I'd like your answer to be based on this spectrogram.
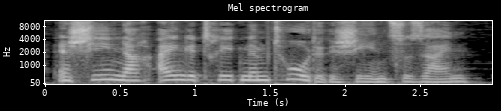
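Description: A woman voicing an impatient, sharp-minded male doctor who questions forcefully in a read-aloud story. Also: medium pitch, animated, close to an everyday voice. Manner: forceful, sharp, quick to anger.

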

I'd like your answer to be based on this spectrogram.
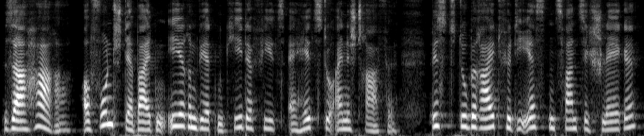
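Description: A woman's voice: fairly low pitch, animated, unhurried, few pauses, a little mellow. A woman reading aloud and voicing a cruel male dwarf clown who speaks sternly and mockingly in a theatrical way.

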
